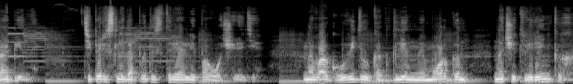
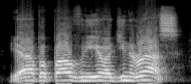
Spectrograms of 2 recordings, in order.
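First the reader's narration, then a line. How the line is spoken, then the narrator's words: Said loudly. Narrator (Russian): громко сказал Гэмфри Морган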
